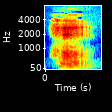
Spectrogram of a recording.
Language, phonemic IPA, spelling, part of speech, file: Hindi, /ɦɛː/, है, verb, Hi-है.wav
- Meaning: inflection of होना (honā): 1. second-person singular intimate present indicative 2. third-person singular present indicative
